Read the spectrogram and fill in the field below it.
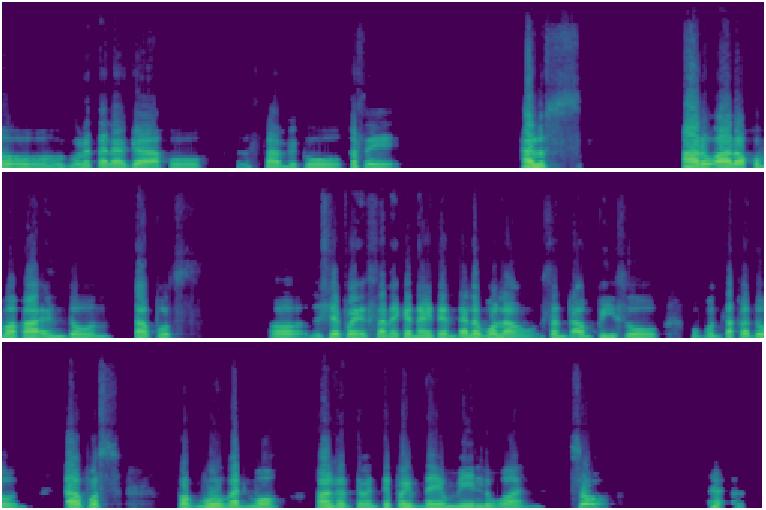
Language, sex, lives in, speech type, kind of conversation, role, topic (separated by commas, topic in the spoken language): Filipino, male, Philippines, conversation, unstructured, none, Ano ang reaksiyon mo kapag biglang tumaas ang presyo ng paborito mong pagkain?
